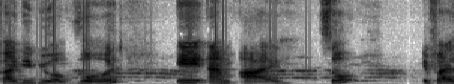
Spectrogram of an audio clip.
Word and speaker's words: ami: But if I read that word, if I read that proper whole word, I will pronounce that as AMI because the sound of letter A is A, the sound of letter M is M, and the sound of letter I is E. So that is becoming AMI.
